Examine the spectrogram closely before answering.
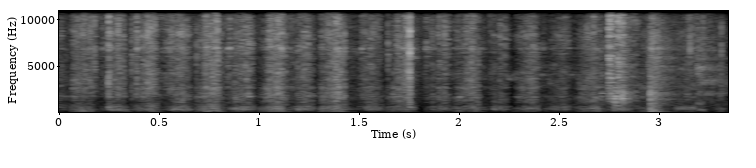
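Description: A hand saw cuts through wood in quick, steady back-and-forth strokes, each pass a rasping burst, with no one speaking.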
